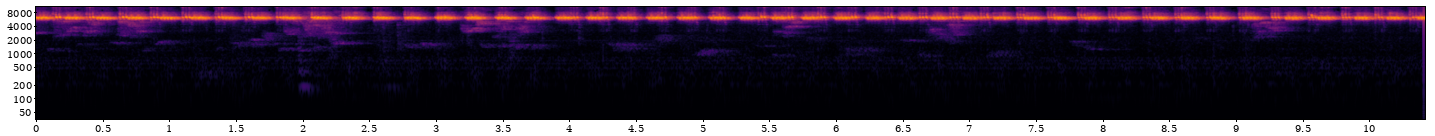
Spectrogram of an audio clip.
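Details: Cricket, an original recording offered as training material for songbirds, chirping in a steady high-pitched pulsed trill, several sharp pulses each second, with faint scattered chirps from other creatures underneath.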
